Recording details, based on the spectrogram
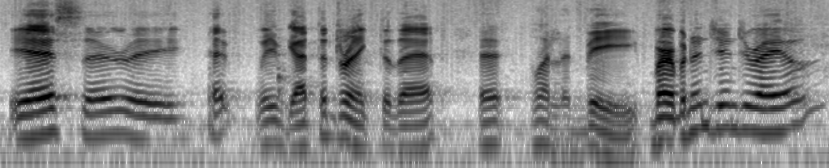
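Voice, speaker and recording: An actor playing a lecherous, flirtatious, silly playboy in a 1940s radio comedy. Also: male voice, medium pitch, sing-song, a little slow, dull audio, a little hiss or hum. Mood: flirtatious, wheedling. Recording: old 1940s radio broadcast.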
